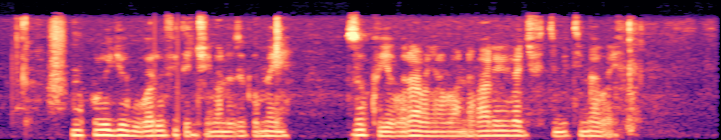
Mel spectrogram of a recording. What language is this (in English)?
Kinyarwanda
